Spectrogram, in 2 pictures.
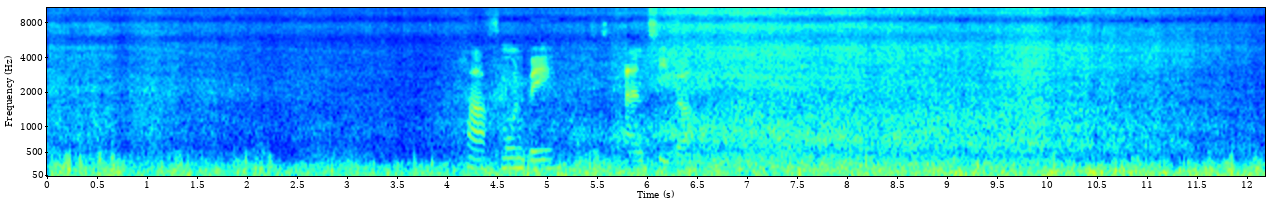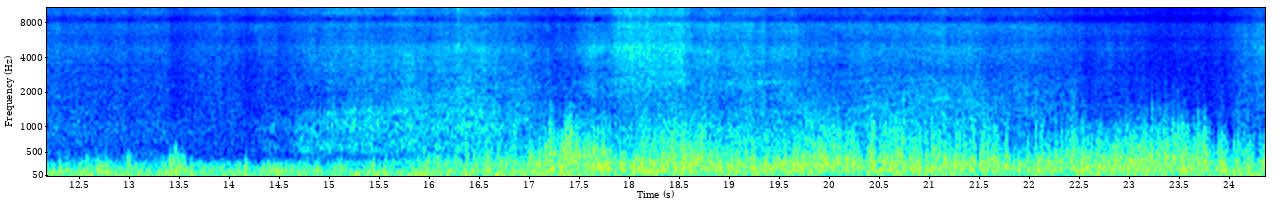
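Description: Waves wash and break on a sandy shore.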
